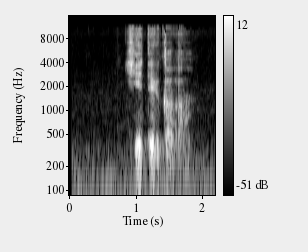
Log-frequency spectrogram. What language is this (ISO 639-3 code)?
jpn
